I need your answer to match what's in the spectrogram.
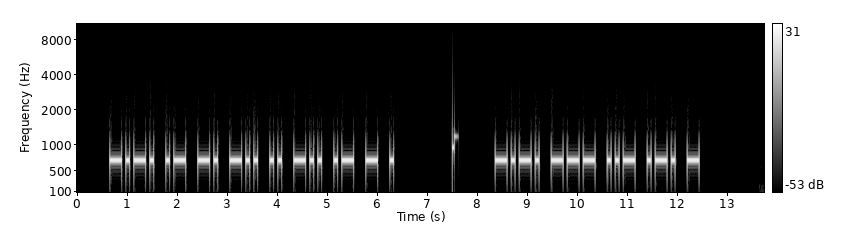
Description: Morse code, heard as a keyed tone, about 15 wpm, 700 Hz. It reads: CANDIDATE COURT
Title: Sentences from Top 1600 Words - New Word Drill - 15wpm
